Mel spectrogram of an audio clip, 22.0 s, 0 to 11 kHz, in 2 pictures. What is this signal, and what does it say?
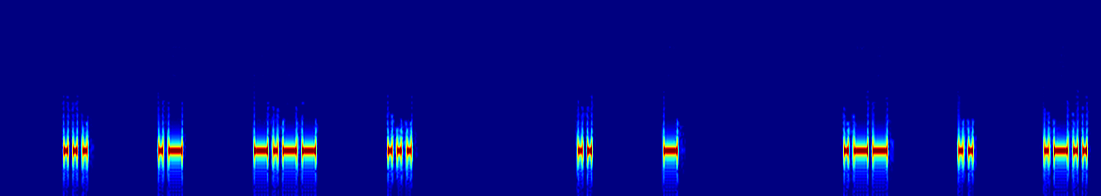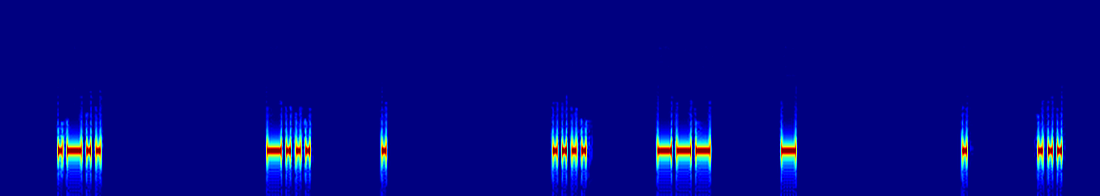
Morse code, heard as a keyed tone, about 25 wpm, spaced as for 10 wpm, 650 Hz. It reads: SAYS IT WILL BE HOT ES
